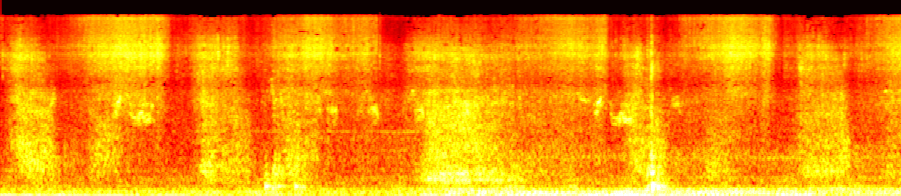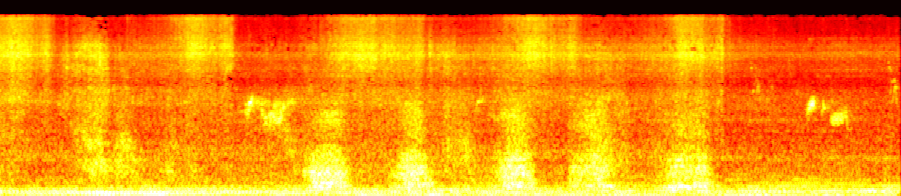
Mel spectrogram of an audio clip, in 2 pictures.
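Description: Hands sweeping and rubbing through dry, gritty sand and fine gravel, a scratchy hiss with each stroke, repeated many times, over a steady low rumble.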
